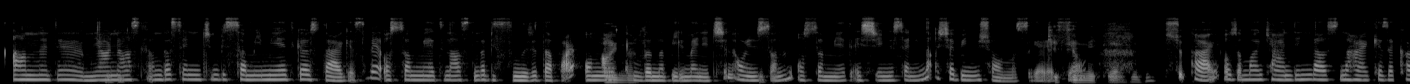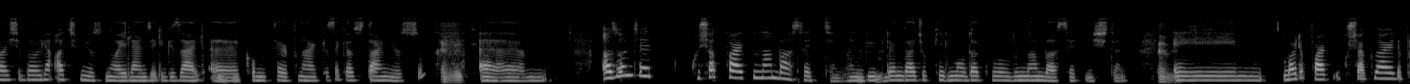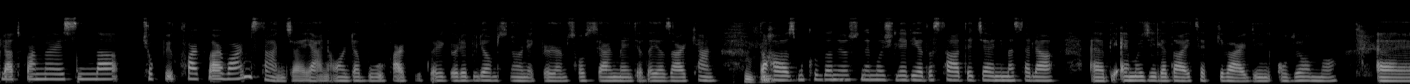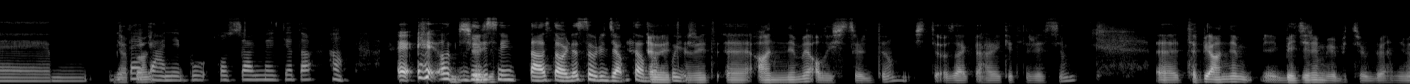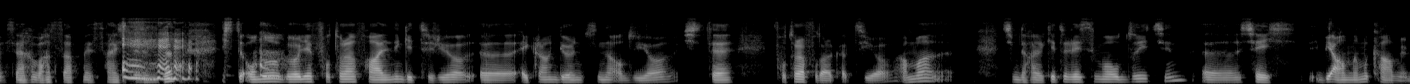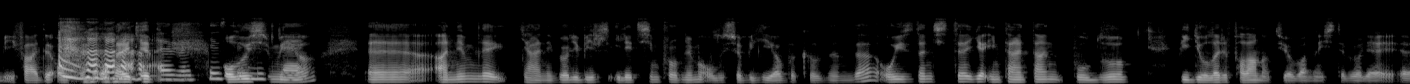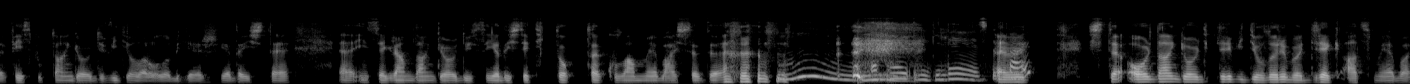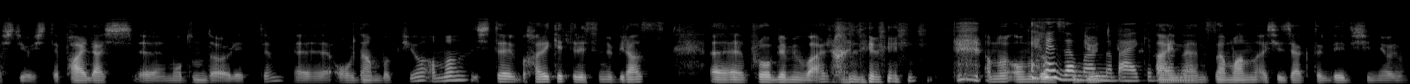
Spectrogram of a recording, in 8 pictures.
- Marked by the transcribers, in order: tapping; other background noise; chuckle; chuckle; laughing while speaking: "WhatsApp"; chuckle; laughing while speaking: "o"; chuckle; laughing while speaking: "annemin"; chuckle
- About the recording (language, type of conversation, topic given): Turkish, podcast, Emoji, GIF ve etiketleri günlük iletişiminde nasıl ve neye göre kullanırsın?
